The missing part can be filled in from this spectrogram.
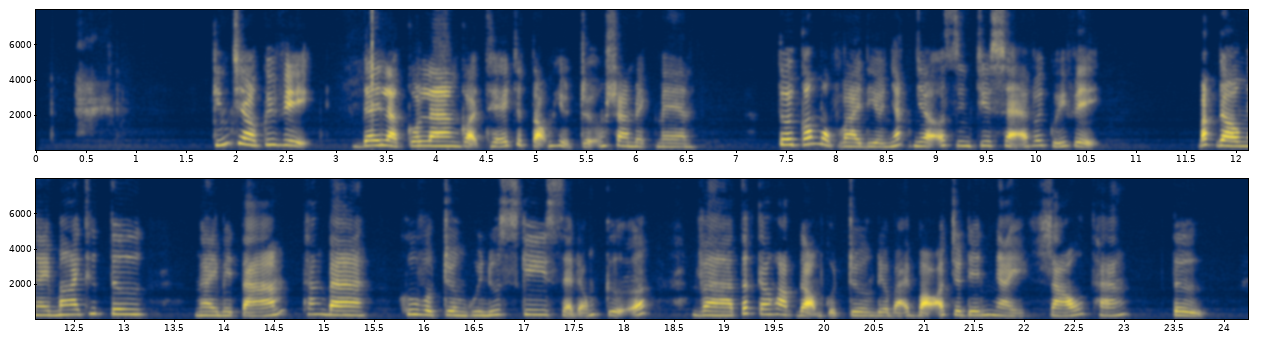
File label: vietnamese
